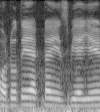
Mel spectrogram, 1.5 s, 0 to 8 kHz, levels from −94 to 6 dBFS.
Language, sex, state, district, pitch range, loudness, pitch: Bengali, male, West Bengal, North 24 Parganas, 180-190 Hz, -14 LUFS, 185 Hz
